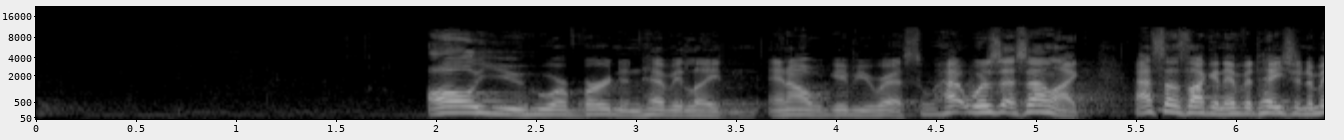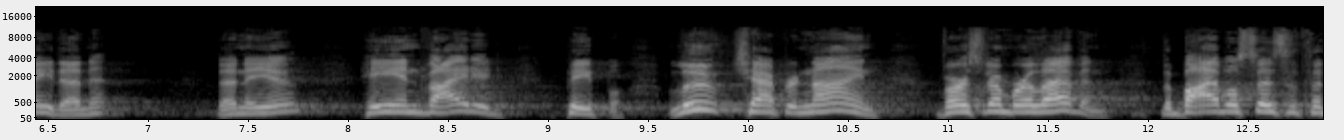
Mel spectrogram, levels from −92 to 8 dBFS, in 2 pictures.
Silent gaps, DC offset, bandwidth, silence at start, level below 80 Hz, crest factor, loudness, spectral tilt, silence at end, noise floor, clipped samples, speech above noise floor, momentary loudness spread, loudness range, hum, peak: none; under 0.1%; 11.5 kHz; 1.95 s; -88 dBFS; 24 dB; -35 LUFS; -5 dB/octave; 0 s; -79 dBFS; under 0.1%; 44 dB; 14 LU; 8 LU; none; -14 dBFS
